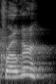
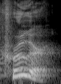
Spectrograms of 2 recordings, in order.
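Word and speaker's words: Kroeger: them did you know his name's not even Chad Kroger it's pronounced Krueger why don't you say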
